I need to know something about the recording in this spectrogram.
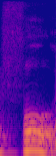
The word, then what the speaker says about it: pho: Oh, it's It's just pho. spelled Pho. You don't even say the pho. It's just like pho, All right, okay. like fu.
